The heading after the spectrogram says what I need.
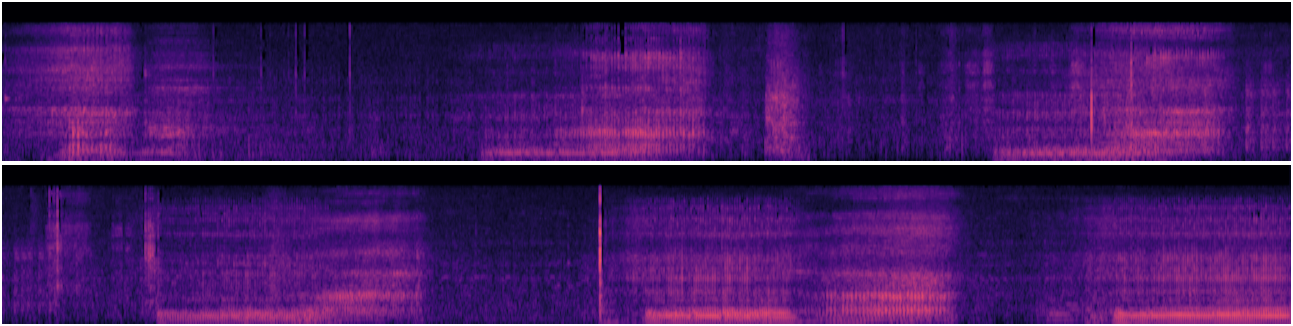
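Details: Repeated rough, rattling snores with breathy hissing between, roughly one every two to three seconds, from two sleepers in a cabin, with some household noise; snoring.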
